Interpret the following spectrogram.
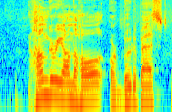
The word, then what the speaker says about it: Budapest: the podcast yes so the proper way is budapes yeah and then there's Budapest which is how we Americans yeah because apparently there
